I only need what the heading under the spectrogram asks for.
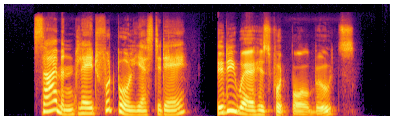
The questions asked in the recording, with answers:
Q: Did he wear his football boots?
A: Yes, he did.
